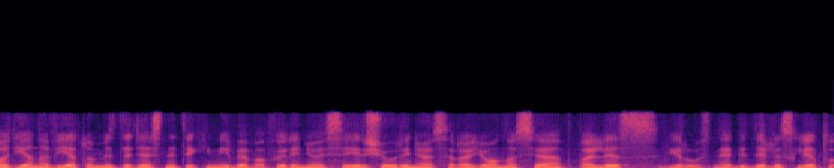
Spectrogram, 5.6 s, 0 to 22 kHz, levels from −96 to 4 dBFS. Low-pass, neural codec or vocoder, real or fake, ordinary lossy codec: 7.2 kHz; codec, 16 kHz, about 1 kbps, DyCAST, with the encoder's durations; fake; MP3, 64 kbps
